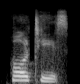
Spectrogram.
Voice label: "halteres", Indian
